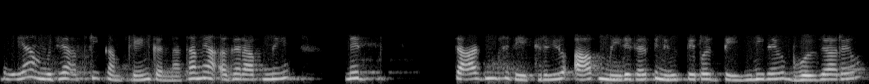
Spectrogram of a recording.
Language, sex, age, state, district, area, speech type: Hindi, female, 30-45, Madhya Pradesh, Betul, urban, conversation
